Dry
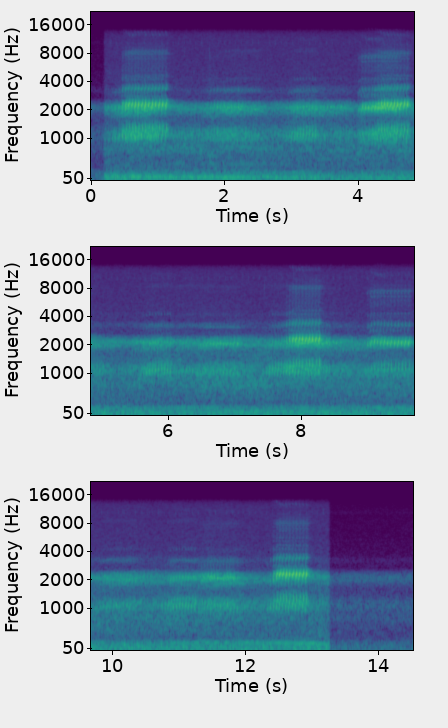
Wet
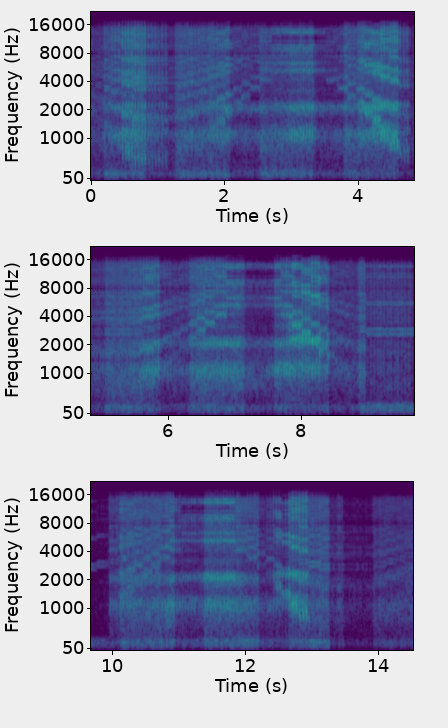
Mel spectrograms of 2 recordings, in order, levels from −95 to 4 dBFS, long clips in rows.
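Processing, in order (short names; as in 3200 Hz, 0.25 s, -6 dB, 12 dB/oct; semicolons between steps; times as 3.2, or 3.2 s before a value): spectral gain 8.97–9.97, 280–6600 Hz -21 dB; ten-band EQ 125 Hz +11 dB, 250 Hz +4 dB, 2000 Hz -10 dB; decimation with a swept rate 11×, swing 100% 0.24 Hz; compressor 2:1, threshold -40 dBFS, peak gain reduction 10.5 dB; ring modulator 51 Hz; differentiator; chopper 0.79 Hz, depth 65%, duty 65%; gain +14.5 dB; Speex 36 kbps 32000 Hz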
